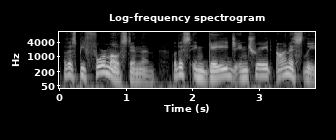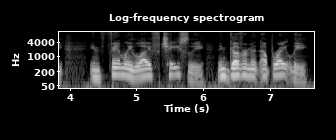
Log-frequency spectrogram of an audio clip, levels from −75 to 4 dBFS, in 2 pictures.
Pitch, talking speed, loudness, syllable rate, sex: 120 Hz, 150 wpm, -20 LUFS, 5.1 syllables/s, male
